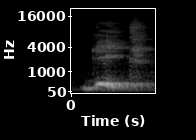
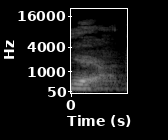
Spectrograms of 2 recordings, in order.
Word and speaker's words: Geat: Beowulf the Geat, or Yeat, as some people will pronounce it. All right? The Old English would have been Yeat. Modern English people just say Geat.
